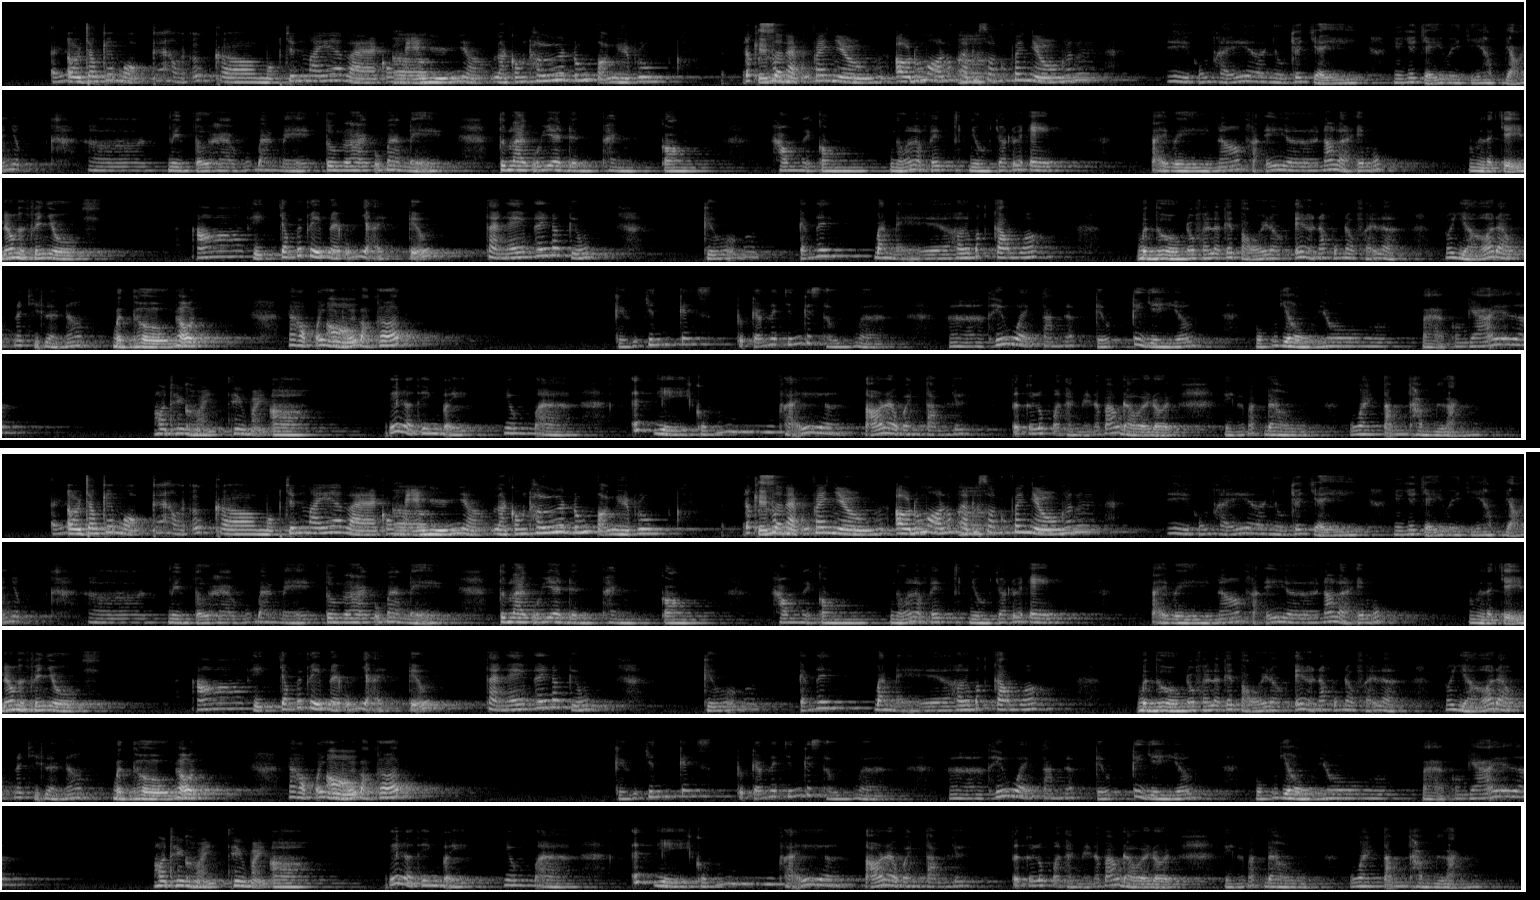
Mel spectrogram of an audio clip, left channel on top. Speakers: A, on the left (about 65°); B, on the right (about 50°).
A: ấy
B: ờ
A: là
B: trong cái một cái hồi ức ờ, một chín mấy á, là con
A: ờ
B: mẹ gì cũng nhờ là con thứ á, đúng tội nghiệp luôn
A: đất
B: kiểu
A: sinh
B: lúc nào cũng phải nhường á. ờ đúng rồi lúc
A: ờ
B: nào Đức Sơn cũng phải nhường hết á
A: thì cũng phải ờ, nhường cho chị nhường cho chị vì chị học giỏi nhất Ờ, niềm tự hào của ba mẹ tương lai của ba mẹ tương lai của gia đình thằng còn không thì còn nữa là phải nhường cho đứa em tại vì nó phải ờ, nó là em út mình là chị nó mình phải nhường đó thì trong cái phim này cũng vậy kiểu thằng em thấy nó kiểu kiểu cảm thấy ba mẹ hơi bất công á bình thường đâu phải là cái tội đâu ý là nó cũng đâu phải là nó dở đâu nó chỉ là nó bình thường thôi nó không có gì
B: ờ
A: nổi bật hết kiểu chính cái s- tôi cảm thấy chính cái sự mà à, thiếu quan tâm đó kiểu cái gì đó cũng dồn vô bà con gái ấy đó
B: hơi thiên
A: còn
B: vị thiên vị
A: ờ biết là thiên vị nhưng mà ít gì cũng phải ờ, tỏ ra quan tâm chứ tới cái lúc mà thằng này nó báo đời rồi thì nó bắt đầu quan tâm thầm lặng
